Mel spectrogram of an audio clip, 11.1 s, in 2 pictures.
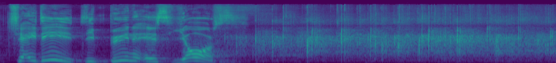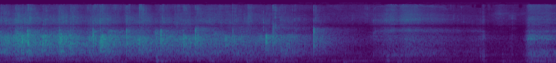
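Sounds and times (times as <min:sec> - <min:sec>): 
speech: 0:00.2 - 0:02.6
warm audience applause: 0:02.4 - 0:09.1.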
